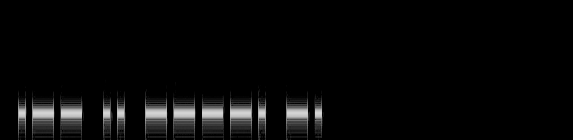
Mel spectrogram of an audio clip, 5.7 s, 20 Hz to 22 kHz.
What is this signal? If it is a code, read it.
Morse code, heard as a keyed tone, about 17 wpm, 700 Hz. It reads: WI9N
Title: USA Call Signs - 4 Characters - Repeated 3x - 17wpm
